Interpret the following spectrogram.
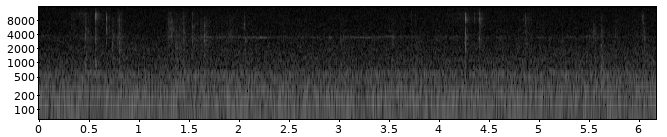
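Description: Near silence, with a few faint, light clicks in two short clusters: one about half a second to under two seconds in, another about four seconds in.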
